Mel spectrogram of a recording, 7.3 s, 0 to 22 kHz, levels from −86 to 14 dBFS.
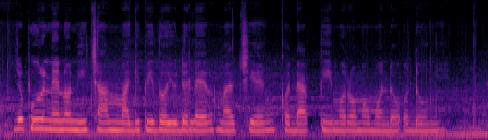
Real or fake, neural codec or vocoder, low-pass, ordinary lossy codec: real; none; none; none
